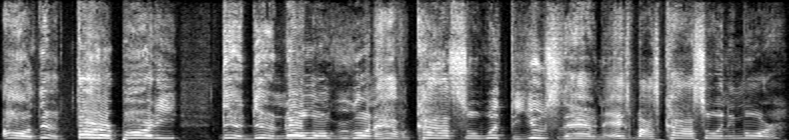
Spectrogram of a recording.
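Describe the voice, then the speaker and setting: A man putting on the voice of a panicking, whiny male gamer, with shrill mocking exclaims. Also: steady tone, a little fast, no echo, clean studio sound. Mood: mocking panic.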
